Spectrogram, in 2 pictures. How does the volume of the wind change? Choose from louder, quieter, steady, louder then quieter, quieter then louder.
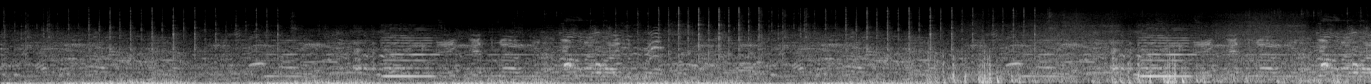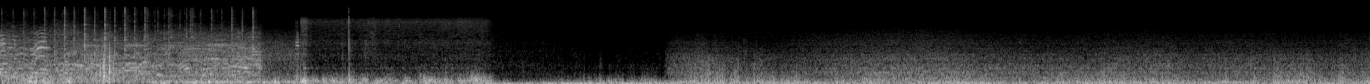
louder then quieter.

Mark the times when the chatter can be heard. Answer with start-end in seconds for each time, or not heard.
0.0-16.4.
